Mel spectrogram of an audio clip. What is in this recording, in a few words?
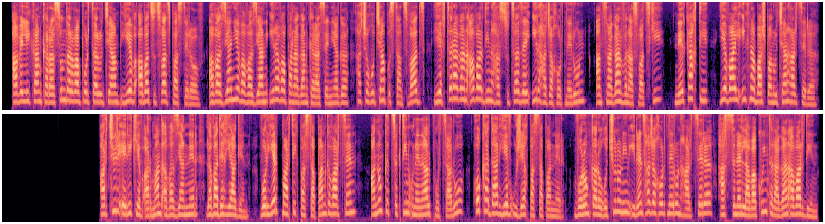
On Hold Messaging Armenian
